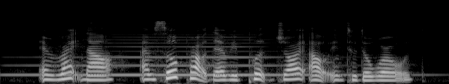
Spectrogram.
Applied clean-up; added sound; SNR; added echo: none; Wind instrument, woodwind instrument; 14 dB; none.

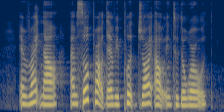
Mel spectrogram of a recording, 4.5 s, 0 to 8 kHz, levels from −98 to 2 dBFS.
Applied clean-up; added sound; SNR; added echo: none; none; none; none.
